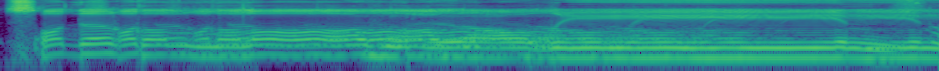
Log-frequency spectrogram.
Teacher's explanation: صدق اللہ العظیم میں صاد موٹا رکھنا ہے، دال باریک قاف موٹا رکھنا ہے، اللہ پاک کا لام موٹا کرنا ہے، پھر عظیم میں ضا موٹا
